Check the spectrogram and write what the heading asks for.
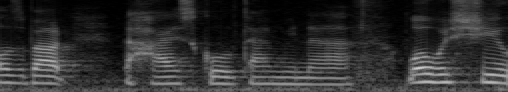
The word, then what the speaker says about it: Tahmina: Tell us about the high school Tamina. What was she like growing up? Uh high school Tamina or Tahina, which is the right way of saying my name.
